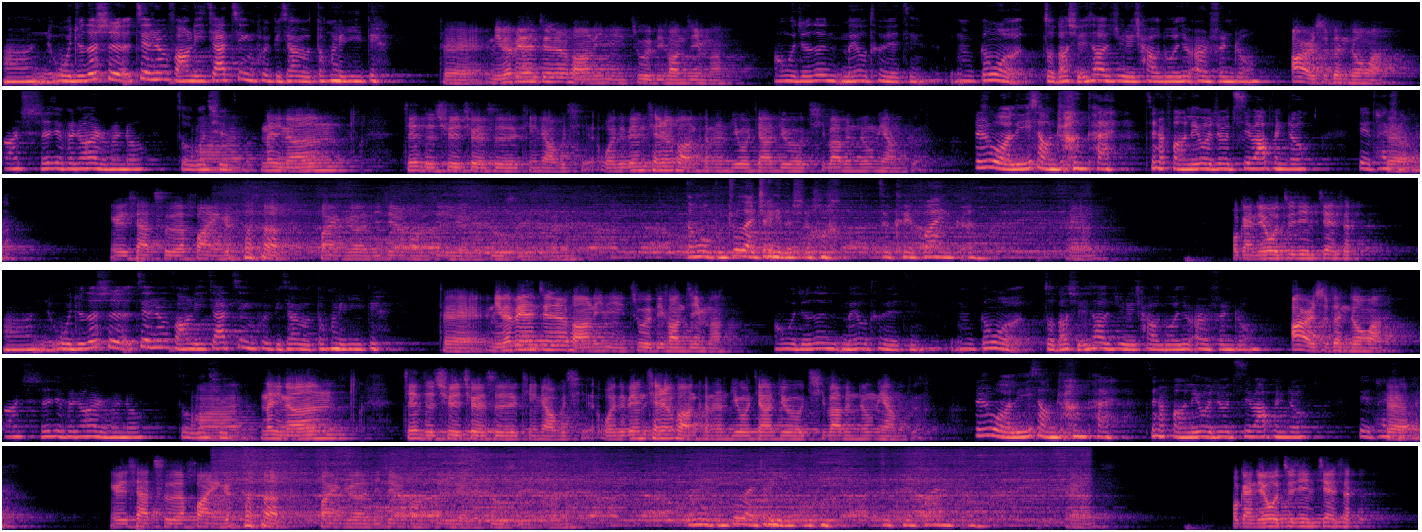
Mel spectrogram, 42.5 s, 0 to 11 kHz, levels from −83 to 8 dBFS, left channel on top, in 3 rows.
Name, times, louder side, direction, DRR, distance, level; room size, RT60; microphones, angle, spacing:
voice 1, 0.0-3.8 5.2-5.4 7.7-12.6 14.2-15.6 16.0-16.5 23.9-25.3 25.7-27.2 27.7-28.4 35.2-36.8 37.1-38.2, left 1 dB, 55° left, 1.2 m, -24 dB
voice 2, 4.4-7.2 12.9-13.9 16.1-17.6 17.9-23.4 28.0-28.4 29.4-34.1 34.4-34.5 39.0-39.3 40.7-41.8, right 2 dB, 25° right, 1.9 m, -27 dB
sound 1, 30.4-39.3, right 3 dB, 60° right, 1.7 m, -32 dB
27.5 x 24.5 x 7.8 m
head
